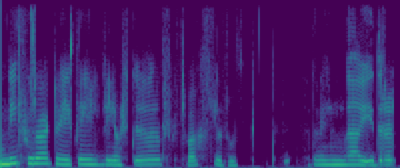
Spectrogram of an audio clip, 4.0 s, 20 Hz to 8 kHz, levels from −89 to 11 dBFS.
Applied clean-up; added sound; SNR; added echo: neural diffusion model UNIVERSE++.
